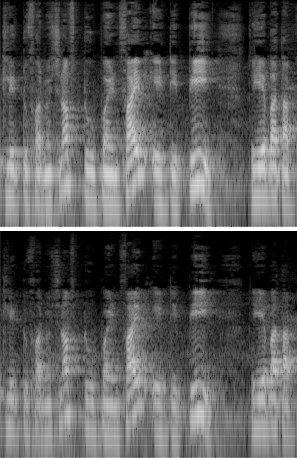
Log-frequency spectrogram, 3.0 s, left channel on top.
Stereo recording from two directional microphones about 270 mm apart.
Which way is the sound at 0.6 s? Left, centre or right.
Left.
